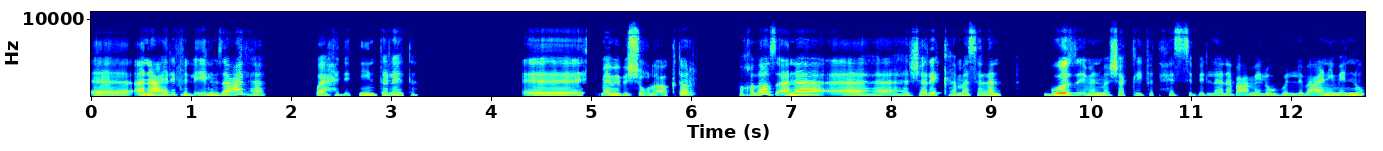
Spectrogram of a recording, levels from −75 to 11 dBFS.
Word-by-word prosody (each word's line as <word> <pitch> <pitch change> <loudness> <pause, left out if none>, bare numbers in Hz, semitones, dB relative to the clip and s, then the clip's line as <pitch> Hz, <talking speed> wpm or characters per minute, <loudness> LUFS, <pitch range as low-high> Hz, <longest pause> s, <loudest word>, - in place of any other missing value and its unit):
آآ، 160 - 0
أنا 215 +1 +4
عارف 235 +6 +2
إن 210 - -4
إيه 185 - -3
اللي 230 +4 -2
مزعلها، 255 0 0 0.5
1 195 +2 -1
2 185 +3 -5
3 210 -1 -5 1.1
آآ، 170 0 +2
اهتمامي 205 +4 -2
بالشغل 180 -1 +2
أكتر، 245 +8 -2 0.4
فخلاص 260 +8 0
أنا 235 +5 +4 0.2
آآ، 170 +1 +1 0.3
ه 185 -1 -8
هاشاركها 190 +5 -2
مثلًا 200 +1 -2 0.4
جزء 225 -3 +7
من 175 -1 -3
مشاكلي، 195 +4 -2
فتحس 195 -1 -8
باللي 170 0 -9
أنا 180 0 -4
باعمله 170 +3 -4
وباللي 175 0 -9
باعاني 185 -1 -1
منه 210 - -2
195 Hz, 140 wpm, -25 LUFS, 175-220 Hz, 1.1 s, جزء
